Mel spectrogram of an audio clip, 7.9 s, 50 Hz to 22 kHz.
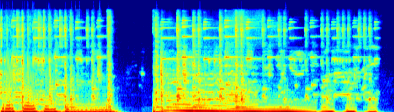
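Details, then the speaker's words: Cave 3000 W amplifier after repairing the channel that gave cracked, distorted sound, with voltages restored: music plays back clean and full with strong bass, no crackle or distortion. "तो आप सुन सकते हैं आवाज जो है सही हो गया है"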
